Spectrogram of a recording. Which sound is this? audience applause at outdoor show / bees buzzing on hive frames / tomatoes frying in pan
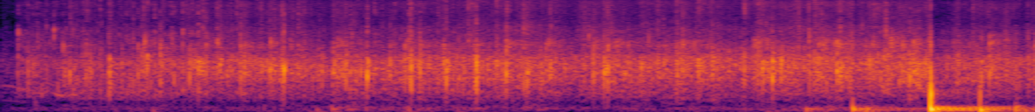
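audience applause at outdoor show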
